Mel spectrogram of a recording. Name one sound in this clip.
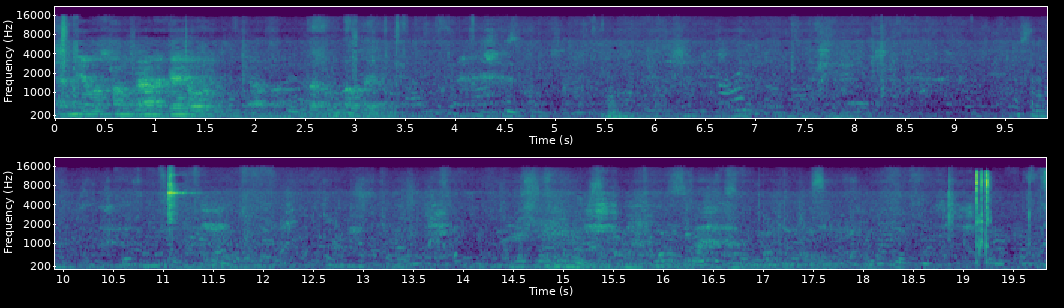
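Several women talk and exclaim emotionally close by.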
